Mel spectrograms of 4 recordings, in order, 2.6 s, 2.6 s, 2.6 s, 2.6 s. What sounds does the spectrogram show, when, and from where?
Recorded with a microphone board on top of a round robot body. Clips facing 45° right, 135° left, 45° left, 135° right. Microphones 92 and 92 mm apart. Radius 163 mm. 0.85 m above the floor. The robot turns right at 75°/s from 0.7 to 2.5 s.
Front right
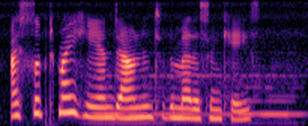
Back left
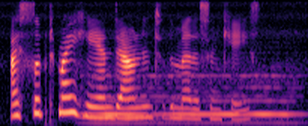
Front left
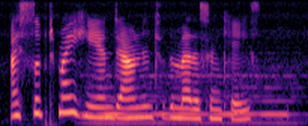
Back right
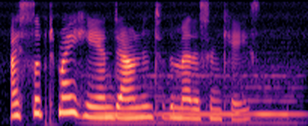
0.1 s a woman speaking: 125° right; by 2.2 s 15° right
